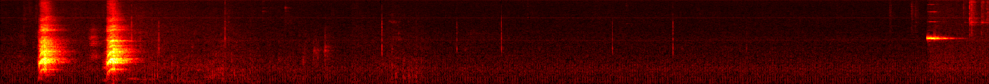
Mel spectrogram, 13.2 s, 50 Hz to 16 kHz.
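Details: Princess the dog barks at Rocky, a pitbull puppy, on 12-08-09: two loud, rough barks about a second apart, a long silence, then a brief high electronic-sounding beep.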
